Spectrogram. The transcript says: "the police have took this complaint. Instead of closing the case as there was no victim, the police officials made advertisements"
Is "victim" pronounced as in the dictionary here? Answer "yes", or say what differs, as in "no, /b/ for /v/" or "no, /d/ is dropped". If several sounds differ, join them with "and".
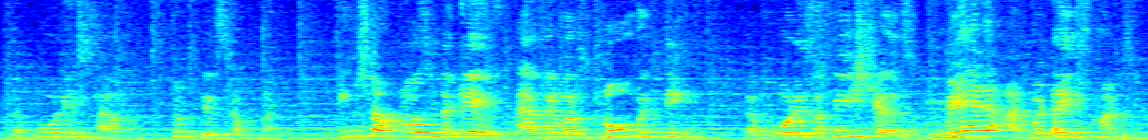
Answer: no, /k/ is dropped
